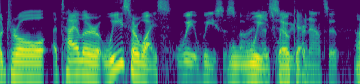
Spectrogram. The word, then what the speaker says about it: Weiss: Weiss is fine. Weiss, That's the way okay. we pronounce it.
